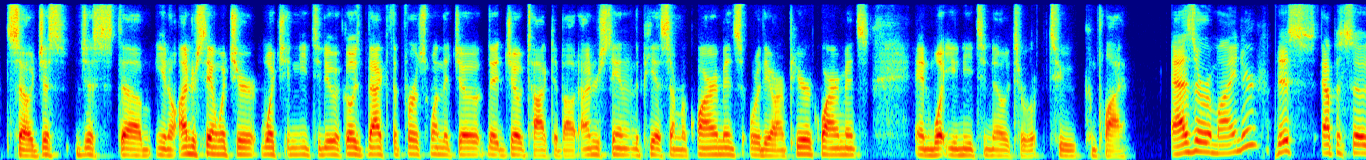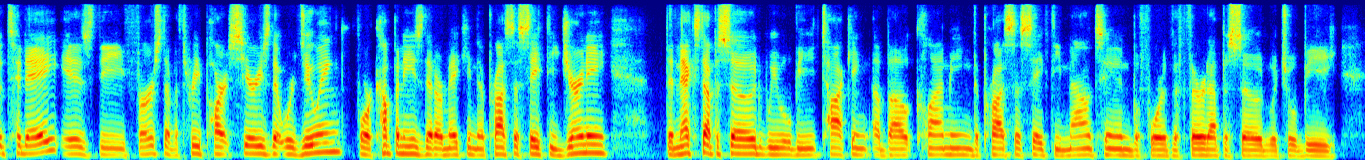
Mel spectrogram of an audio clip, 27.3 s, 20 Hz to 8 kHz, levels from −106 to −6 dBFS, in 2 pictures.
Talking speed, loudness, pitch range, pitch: 200 wpm, -24 LUFS, 115-135 Hz, 125 Hz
